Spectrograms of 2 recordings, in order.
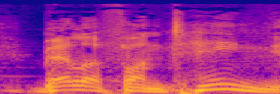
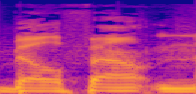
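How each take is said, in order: First: The name is said with a French pronunciation. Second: The name is said with an English pronunciation. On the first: "the real French pronunciation should be Bellefontaine" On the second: "in English you can say Belle Fountain"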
